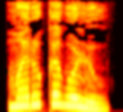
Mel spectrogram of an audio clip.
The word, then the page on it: ಮರಿಗೆಕಲ್ಲು: marige kallu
